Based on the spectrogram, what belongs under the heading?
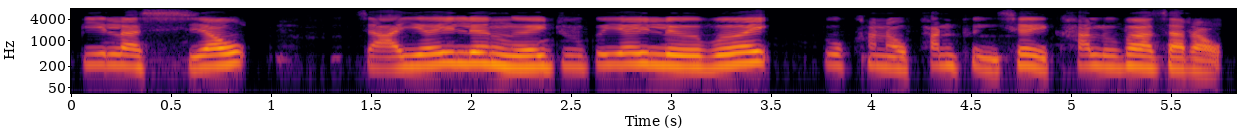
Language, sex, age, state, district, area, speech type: Bodo, female, 60+, Assam, Chirang, rural, spontaneous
